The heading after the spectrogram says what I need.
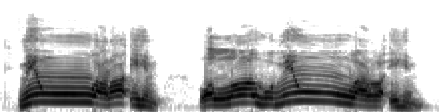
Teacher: While you are transiting between the nun sākinah and the waw, naturally the ghunna sound will come out. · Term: idgham naqis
